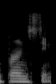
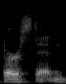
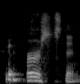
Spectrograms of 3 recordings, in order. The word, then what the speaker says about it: Burstyn: uh and I always forget it's not Ellen Bernstein right is that how you pronounce her no it's Ellen Buren like she bur the door buron okay let me I'm gonna bur I keep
